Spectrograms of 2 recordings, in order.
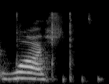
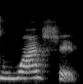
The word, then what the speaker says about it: washed: Es muy importante porque no decimos wash it. Él pronuncia primero esta y después esta. Y no nos están diciendo wash it. Están diciendo wash, wash, right? This one. Y después dice washed, washed, cold.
